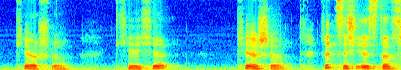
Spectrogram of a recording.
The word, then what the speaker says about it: Kirsche: Zoe Welsh fragt, wie ausgesprochen die Kirche versus die Kirsche? Kirche, Kirsche, Kirche, Kirsche.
